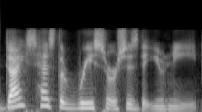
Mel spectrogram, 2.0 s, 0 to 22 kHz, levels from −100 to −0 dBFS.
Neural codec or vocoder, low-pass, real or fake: codec, 16 kHz, about 1 kbps, DyCAST, with the encoder's durations; 7.2 kHz; fake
